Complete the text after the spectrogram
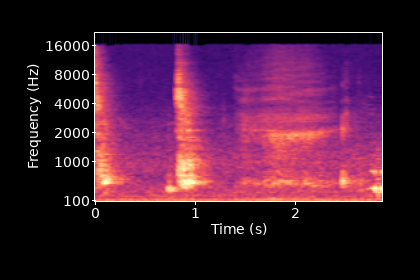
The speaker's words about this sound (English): Like, sorry, I'm about to sneeze.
